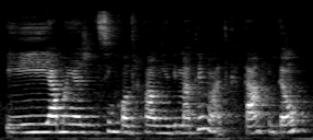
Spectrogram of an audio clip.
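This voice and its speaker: A woman's voice: on the high side, steady tone, racing, echoey room, recorded from a distance, a little hiss or hum. A woman teaching a lesson to young children in a recorded remote class, patient and step by step, often checking in with the class. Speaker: primary school teacher.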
